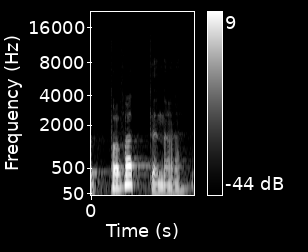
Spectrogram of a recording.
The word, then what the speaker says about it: Pavattana: So notice with the Pavattana, that's at the beginning of a word actually. The word is Pavattana, so you can't pronounce a double consonant at the beginning of a word. That'll only be noticeable in the middle.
